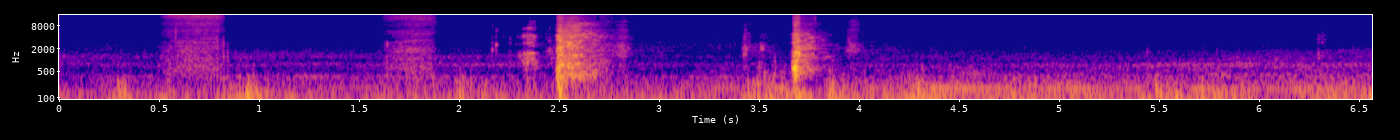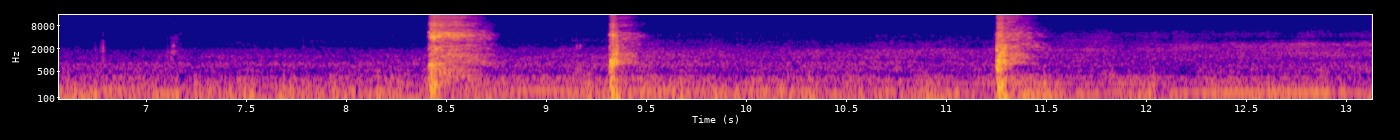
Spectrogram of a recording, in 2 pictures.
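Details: Horse cough: about six sharp, explosive coughs spread over the recording, against low rumbling stable noise.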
